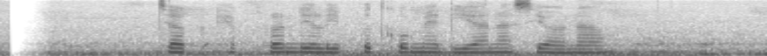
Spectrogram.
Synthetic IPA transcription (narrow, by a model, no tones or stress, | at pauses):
d͡ʒakɛpɾɔndilipʊt̪̚kumedianasional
